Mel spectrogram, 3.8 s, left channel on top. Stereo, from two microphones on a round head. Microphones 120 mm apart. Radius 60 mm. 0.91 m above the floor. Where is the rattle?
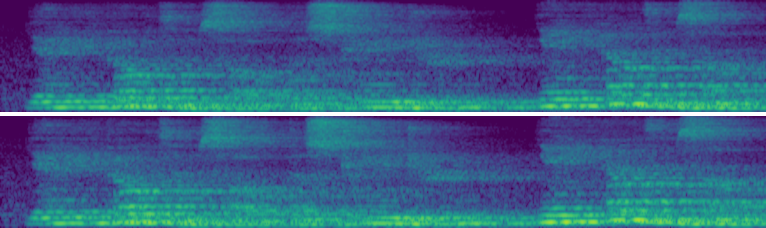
I don't hear a rattle.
